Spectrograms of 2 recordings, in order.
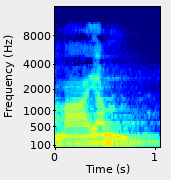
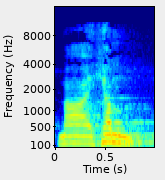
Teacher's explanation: Tendency in English is to drop the sound H, but it should be pronounced. · Shown in: second take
